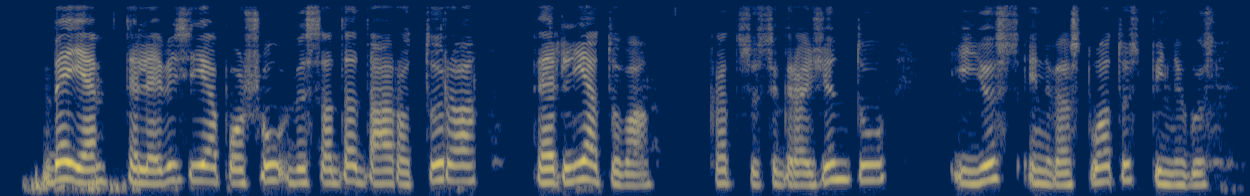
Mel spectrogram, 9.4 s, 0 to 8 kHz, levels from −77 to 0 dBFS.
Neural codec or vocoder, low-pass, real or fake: none; 7.2 kHz; real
